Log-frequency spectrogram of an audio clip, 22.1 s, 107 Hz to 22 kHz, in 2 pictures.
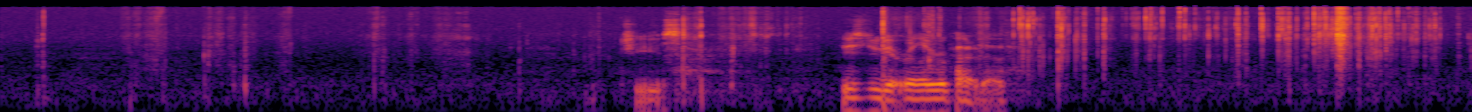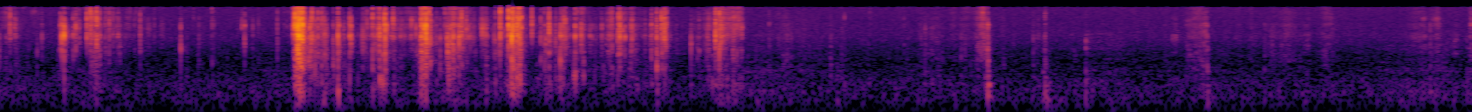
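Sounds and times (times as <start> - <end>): foil wrapper tearing and crinkling: 6.9 - 16.6.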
